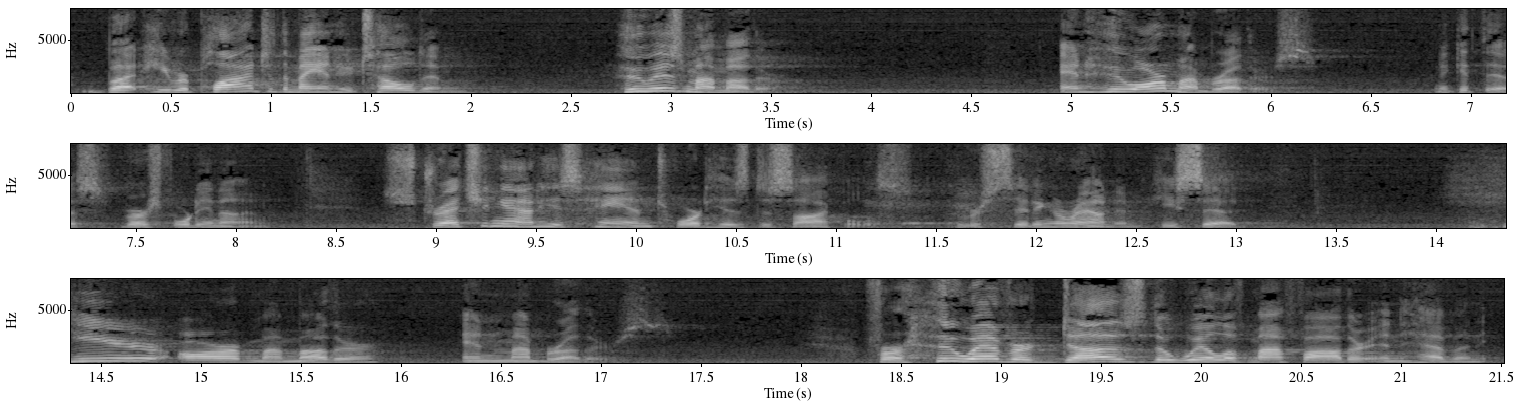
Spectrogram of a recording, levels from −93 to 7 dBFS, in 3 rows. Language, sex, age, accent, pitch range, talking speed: English, male, 40-59, American, 155-215 Hz, 150 wpm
